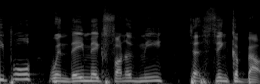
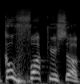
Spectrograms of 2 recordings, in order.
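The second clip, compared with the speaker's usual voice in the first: high-pitched mock angry comeback; imitated yelling, pitched well up; retold road-rage insult; 9 semitones higher, 4 dB louder than usual. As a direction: fire it back like an arguing driver. Retold road-rage shouting match.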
